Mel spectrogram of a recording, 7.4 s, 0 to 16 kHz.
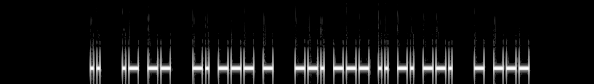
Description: Morse code, heard as a keyed tone, about 30 wpm, 700 Hz. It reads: I AM NOT GOING TO
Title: Sets of 5 Words Encore 30wpm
